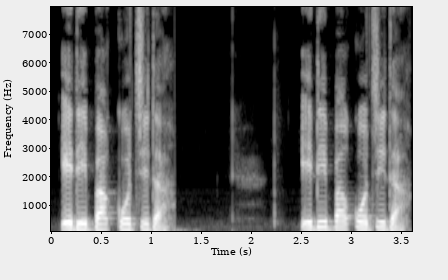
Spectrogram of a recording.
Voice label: "etepvkocetv", muscogee

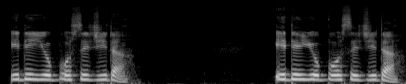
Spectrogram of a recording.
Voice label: "eteyoposecetv", muscogee

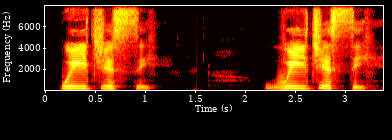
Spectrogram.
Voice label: "ue cesse", Muscogee

